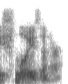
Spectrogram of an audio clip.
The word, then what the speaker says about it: Schleizener: is how you remember rhymes with poisoner so please take that with you if you see me on the street don't call me poisoner call me schleizener for about the last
